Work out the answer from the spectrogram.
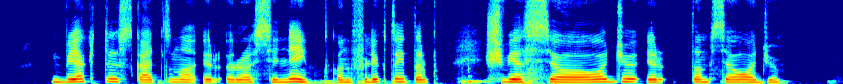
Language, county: Lithuanian, Vilnius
